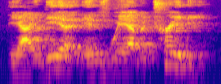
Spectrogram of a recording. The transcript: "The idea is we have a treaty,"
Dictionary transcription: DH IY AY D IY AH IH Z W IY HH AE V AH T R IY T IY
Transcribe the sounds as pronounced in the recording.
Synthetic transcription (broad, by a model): DH IY AY D IY AH IH Z W IY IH V AH T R IY T IY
